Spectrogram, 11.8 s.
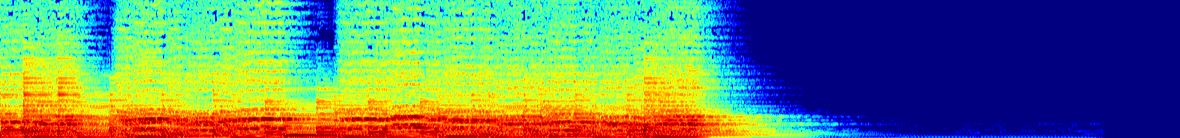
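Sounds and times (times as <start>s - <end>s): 
choir singing: 0.0s - 7.9s.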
